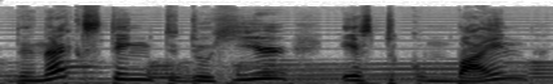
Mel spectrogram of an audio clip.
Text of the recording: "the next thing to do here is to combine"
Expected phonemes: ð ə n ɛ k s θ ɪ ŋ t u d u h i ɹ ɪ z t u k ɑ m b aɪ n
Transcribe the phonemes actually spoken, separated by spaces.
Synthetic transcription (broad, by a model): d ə n ɛ k s t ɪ ŋ t u d u h i ɹ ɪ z t u k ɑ m b aɪ n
